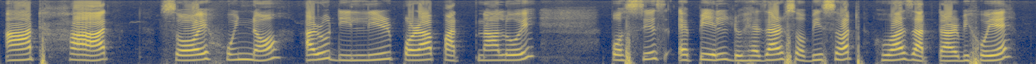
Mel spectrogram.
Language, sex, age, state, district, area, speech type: Assamese, female, 30-45, Assam, Majuli, urban, read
